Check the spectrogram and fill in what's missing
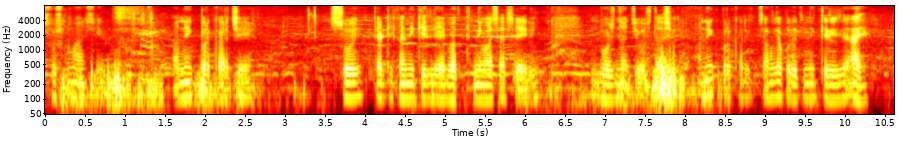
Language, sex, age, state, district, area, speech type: Marathi, male, 18-30, Maharashtra, Hingoli, urban, spontaneous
